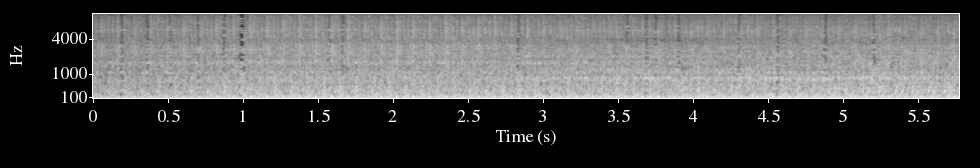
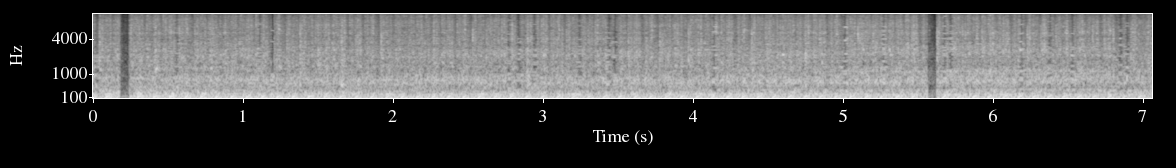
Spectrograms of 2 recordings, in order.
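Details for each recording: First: 1978/79 VW Super Beetle convertible, fuel-injected flat-four after oil leak repair, warmed up a couple of minutes: low steady putter about three beats a second with no knocks or misses, no oil dripping; normal idle. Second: 1978/79 VW Super Beetle convertible, fuel-injected air-cooled flat-four, tired engine that smokes: lumpy uneven idle with a regular thumping beat about three per second; one cylinder dead, suspected loose or failed wire, low compression on one cylinder; misfire.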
